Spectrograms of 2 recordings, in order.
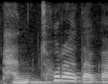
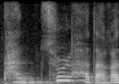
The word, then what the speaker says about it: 단출하다: 막 발음을 얼버무리게 되잖아요 단촐하다가 아니라 단출하다가 됩니다 뜻은 뭐 식구가 적어서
